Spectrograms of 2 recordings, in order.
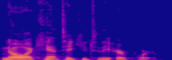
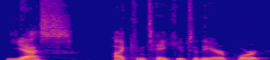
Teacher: I hardly pronounce the T on can't.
